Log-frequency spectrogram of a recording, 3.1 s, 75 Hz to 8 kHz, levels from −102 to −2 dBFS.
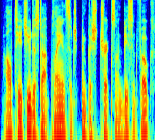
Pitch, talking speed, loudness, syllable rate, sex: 80 Hz, 230 wpm, -20 LUFS, 4.8 syllables/s, male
